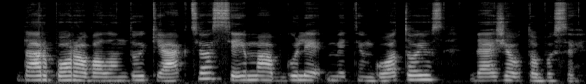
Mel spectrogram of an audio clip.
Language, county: Lithuanian, Kaunas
